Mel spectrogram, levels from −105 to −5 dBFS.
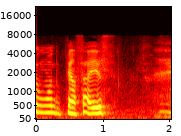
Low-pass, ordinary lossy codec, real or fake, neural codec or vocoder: none; none; real; none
